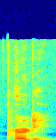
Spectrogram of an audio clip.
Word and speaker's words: pretty: If you say pretty slowly, pretty, between the P and the R, it sounds like there's a slight vowel sound there, like er.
